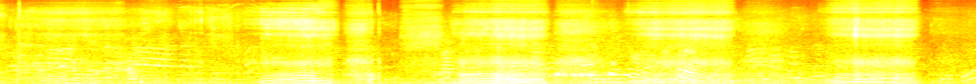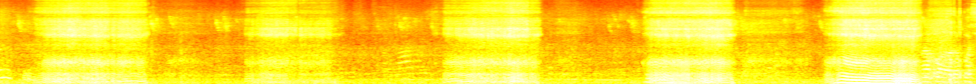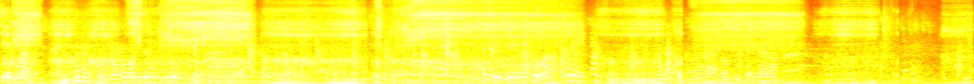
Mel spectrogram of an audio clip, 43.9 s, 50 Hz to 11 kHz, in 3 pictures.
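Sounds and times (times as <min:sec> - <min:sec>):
person snoring: 0:03.9 - 0:11.1, 0:12.4 - 0:13.9, 0:27.0 - 0:42.5.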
